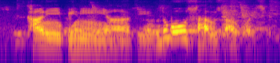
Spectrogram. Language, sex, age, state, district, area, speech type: Gujarati, male, 60+, Gujarat, Rajkot, urban, spontaneous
